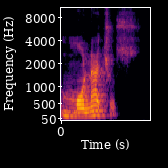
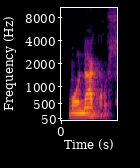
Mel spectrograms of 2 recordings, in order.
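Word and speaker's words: μοναχός: Entre otras, la palabra monje, de hecho, ustedes lo saben, la conocen, quiero decir, viene del griego monachos, monacos, algunos pronuncian eso así.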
